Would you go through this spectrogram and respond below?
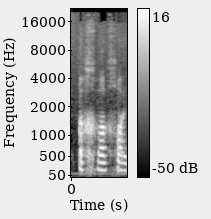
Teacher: خا کو پریشر دے کے زور سے نکالنا ہے گلے سے، ٹھیک ہے، تاکہ ہا کا اور خا کا جو ساؤنڈ ہے وہ کلیئر ہو.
